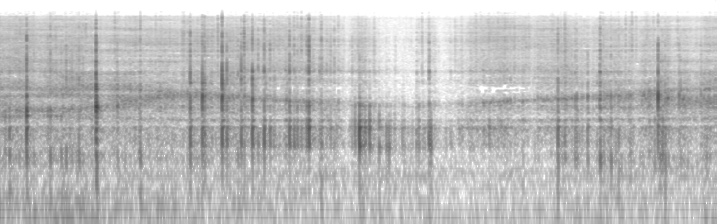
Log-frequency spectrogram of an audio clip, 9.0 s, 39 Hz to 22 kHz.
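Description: Fingernails scratch rapidly across the lid of a hollow white wooden box, making a dense run of dry, crackly scrapes with sharp clicks. The scraping has a hollow midrange tone around 1 kHz and little deep bass. It eases briefly around the middle before picking up again.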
